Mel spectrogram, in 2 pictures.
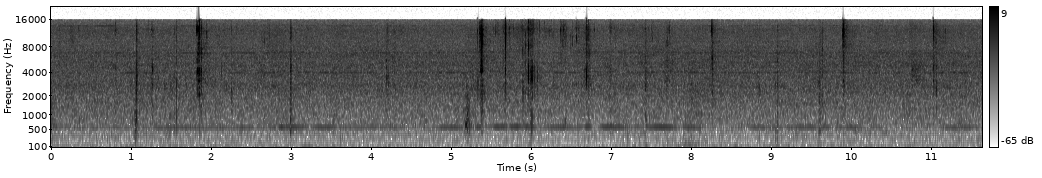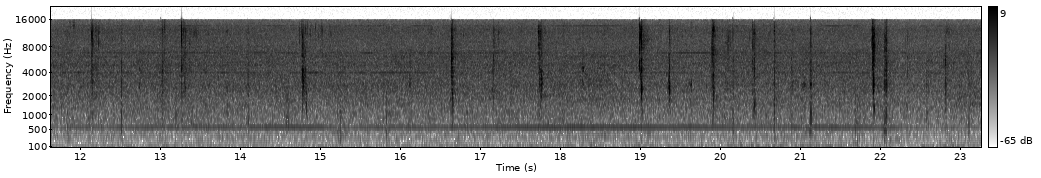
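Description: Close-up chewing of crispy roast pork belly with the mouth closed: scattered sharp crunches and wet clicks at an uneven pace, over a faint steady hum.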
